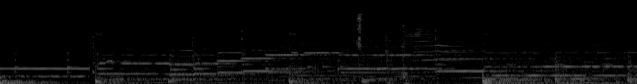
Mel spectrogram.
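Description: A cartoon cat in a Flash browser game meows repeatedly over busy game music and sound effects, the cries fairly loud and mixed with chimes and ticking tones.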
